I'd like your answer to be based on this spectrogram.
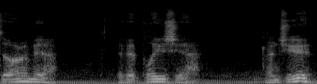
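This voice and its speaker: A man does a put-on character voice at a medium pitch and a moderate pace, with clear background noise behind him. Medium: actual play. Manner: slow, reflective.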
